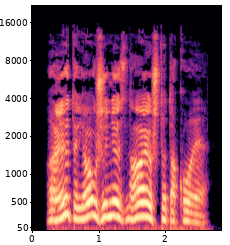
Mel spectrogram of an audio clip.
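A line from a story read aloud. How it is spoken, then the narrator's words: Mustached man mumbling. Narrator (Russian): пробормотал усатый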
